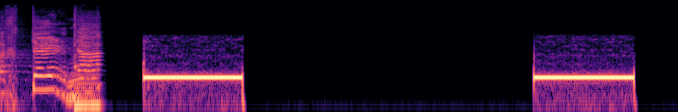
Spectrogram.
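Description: Two long, steady ringback tones of an outgoing phone call to an ambulance colleague in Friesland, each about a second long with a few seconds of silence between, preceded by a brief burst of tonal electronic sound.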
